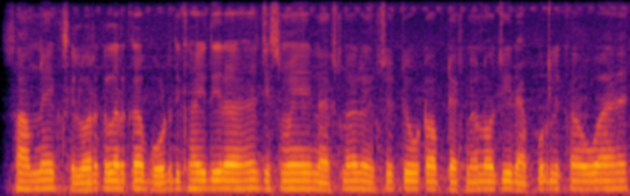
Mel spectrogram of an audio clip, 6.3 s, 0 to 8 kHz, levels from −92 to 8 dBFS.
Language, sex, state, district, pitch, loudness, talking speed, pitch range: Hindi, male, Chhattisgarh, Raipur, 120 Hz, -16 LUFS, 180 wpm, 115-120 Hz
